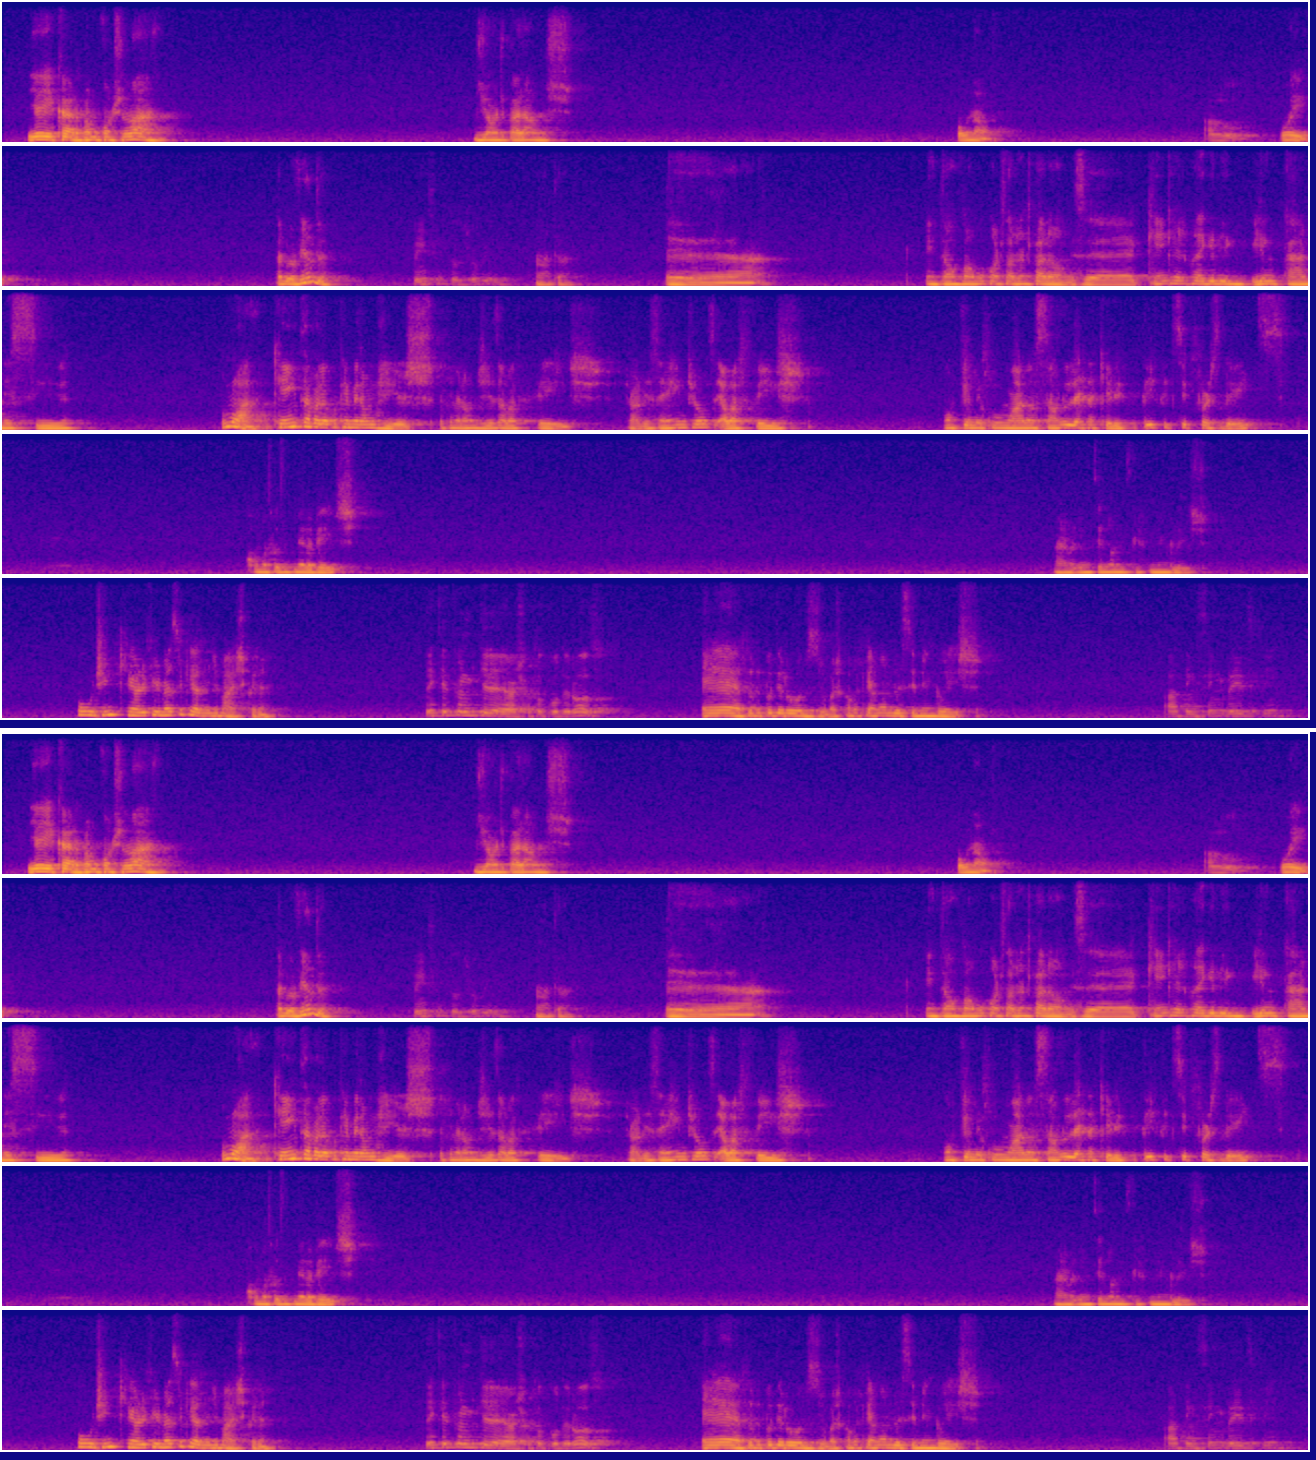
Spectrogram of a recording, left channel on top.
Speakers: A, on the right (about 40°); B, on the left (about 60°).
A: E aí, cara, vamos continuar de onde paramos? Ou não?
B: Alô?
A: Oi, tá me ouvindo?
B: Sim, sim, tô te ouvindo.
A: Ah, tá. É, Então vamos continuar de onde paramos. É... Quem que a gente consegue lin- linkar nesse. Vamos lá. Quem trabalhou com a Cameron Diaz? A Cameron Diaz ela fez Charlie's Angels, ela fez um filme com o Adam Sandler, aquele *Fifty First Dates, como se fosse a primeira vez. Ai, mas eu não sei o nome desse filme em inglês. O Jim Carrey fez mais o que além de máscara?
B: Tem aquele filme que ele é, acho que é Todo Poderoso?
A: É, Todo-Poderoso. Mas como é que é o nome desse filme em inglês?
B: Ah, tem que ser em inglês aqui.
